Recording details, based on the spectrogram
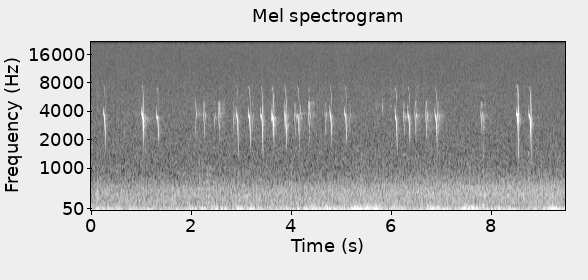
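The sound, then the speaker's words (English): A male wild bird, perched in the trees above a net, calls with a quick, irregular series of sharp, high-pitched chirps that keep repeating over a steady low background rumble. No one speaks. “And that's the male calling there.”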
